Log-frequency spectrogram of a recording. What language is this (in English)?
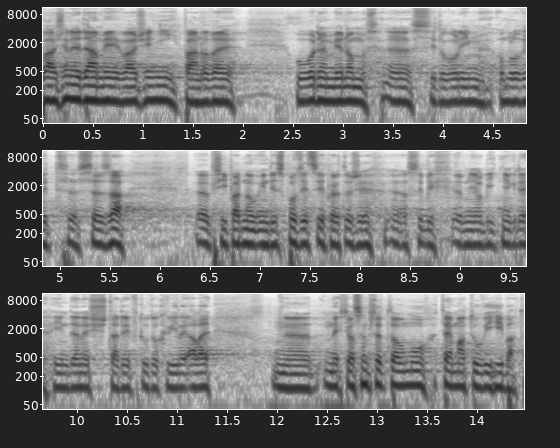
Czech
